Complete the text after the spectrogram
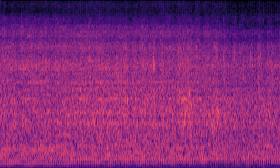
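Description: A riding mower's engine runs loudly and steadily close by.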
